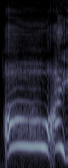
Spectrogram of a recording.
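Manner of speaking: sudden high, loud cry of surprise; a startled yelp on the phone; surprised cry. Real, not acted.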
